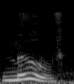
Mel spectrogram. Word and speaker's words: mauve: It's it's spelled like what? It's spelled mauve, but it's- it's actually move. I believe is actually the correct.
